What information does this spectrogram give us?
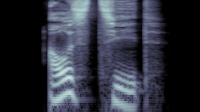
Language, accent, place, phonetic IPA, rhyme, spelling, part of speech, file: German, Germany, Berlin, [ˈaʊ̯sˌt͡siːt], -aʊ̯st͡siːt, auszieht, verb, De-auszieht.ogg
- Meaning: inflection of ausziehen: 1. third-person singular dependent present 2. second-person plural dependent present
